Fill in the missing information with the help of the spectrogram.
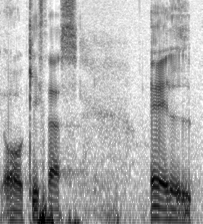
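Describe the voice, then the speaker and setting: A man teaching a Bible class on ministry, explaining points with humorous everyday examples and reading scripture slowly. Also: sits low, fairly even intonation, warm tone, slight background noise.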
